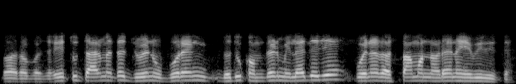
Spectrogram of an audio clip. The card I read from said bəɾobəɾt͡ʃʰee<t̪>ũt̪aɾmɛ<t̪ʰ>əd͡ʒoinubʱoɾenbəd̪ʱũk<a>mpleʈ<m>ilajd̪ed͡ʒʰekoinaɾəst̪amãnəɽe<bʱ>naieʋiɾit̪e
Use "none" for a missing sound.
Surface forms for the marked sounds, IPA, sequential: t̪, t̪, ə, m, none

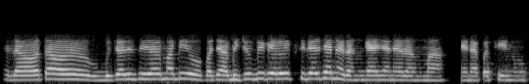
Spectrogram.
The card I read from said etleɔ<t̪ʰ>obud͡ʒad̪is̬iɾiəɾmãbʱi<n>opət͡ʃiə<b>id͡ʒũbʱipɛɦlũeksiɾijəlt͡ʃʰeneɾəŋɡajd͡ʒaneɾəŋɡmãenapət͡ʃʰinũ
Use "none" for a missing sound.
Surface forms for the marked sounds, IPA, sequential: t̪, none, b

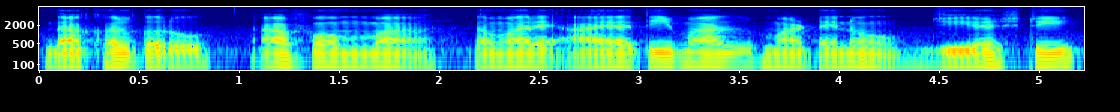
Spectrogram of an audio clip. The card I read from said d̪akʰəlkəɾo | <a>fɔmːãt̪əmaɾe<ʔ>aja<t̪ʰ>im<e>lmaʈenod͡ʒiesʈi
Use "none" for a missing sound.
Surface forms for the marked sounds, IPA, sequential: a, ʔ, t̪, a

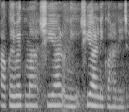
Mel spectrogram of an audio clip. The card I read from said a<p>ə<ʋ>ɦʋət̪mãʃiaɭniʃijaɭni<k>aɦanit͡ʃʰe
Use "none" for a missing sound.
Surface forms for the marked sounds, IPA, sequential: k, none, k

